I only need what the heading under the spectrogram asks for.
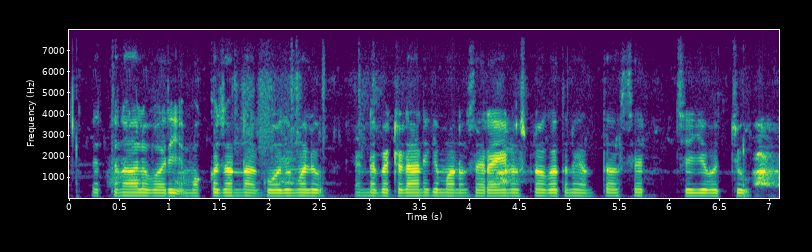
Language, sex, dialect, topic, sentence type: Telugu, male, Utterandhra, agriculture, question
